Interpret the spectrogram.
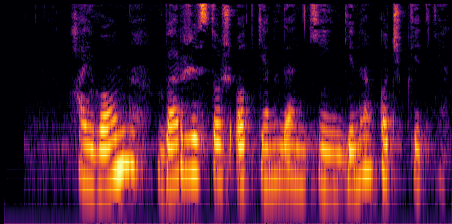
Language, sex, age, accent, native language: Uzbek, female, 12-17, Toshkent viloyati, Uzbek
